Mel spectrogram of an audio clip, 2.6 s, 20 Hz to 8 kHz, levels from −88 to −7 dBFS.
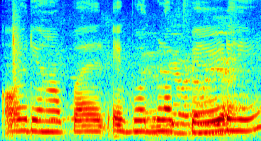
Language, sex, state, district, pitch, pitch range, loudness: Hindi, female, Bihar, Gaya, 230 Hz, 200-240 Hz, -14 LUFS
